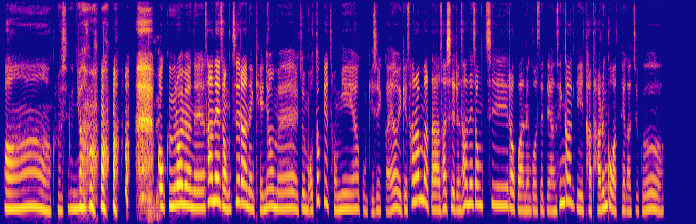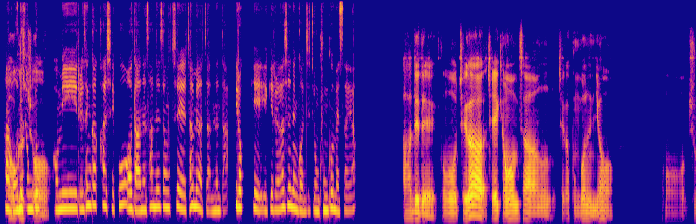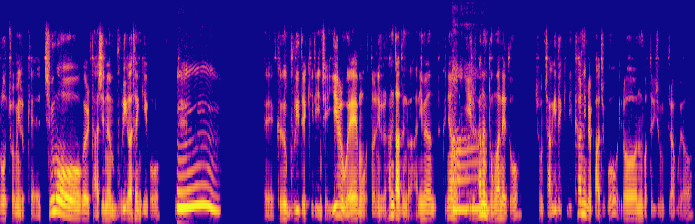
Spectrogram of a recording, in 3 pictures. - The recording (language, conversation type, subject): Korean, podcast, 사내 정치에 어떻게 대응하면 좋을까요?
- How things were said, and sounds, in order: laughing while speaking: "그러시군요"; laugh; laugh; tapping; other background noise; distorted speech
